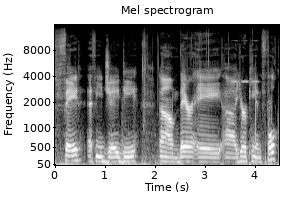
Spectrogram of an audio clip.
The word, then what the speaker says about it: Fejd: Got a band, I think I'm pronouncing it correctly, it's Fejd, F-E-J-D.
